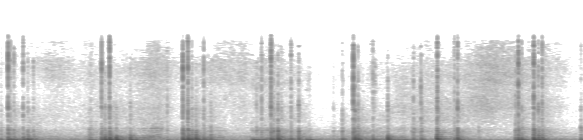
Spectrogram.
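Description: Long white acrylic nails on both hands tap and scratch across a large solid wooden tabletop with a varnished surface. The result is irregular bursts of quick, dull knocks and clicks mixed with soft scraping, low in pitch and dying away almost instantly.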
